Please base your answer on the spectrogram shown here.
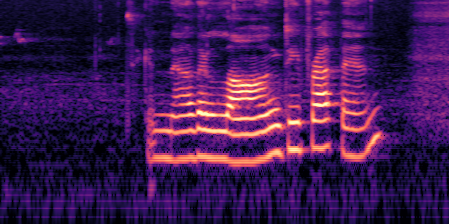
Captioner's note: inhales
